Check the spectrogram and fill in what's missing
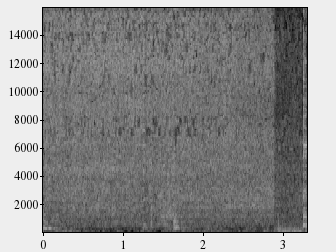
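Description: Diced papaya sautéed in a hot pan for sweet pulao, giving a steady close sizzle and hiss with a few stirring scrapes, a bit louder near the end.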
